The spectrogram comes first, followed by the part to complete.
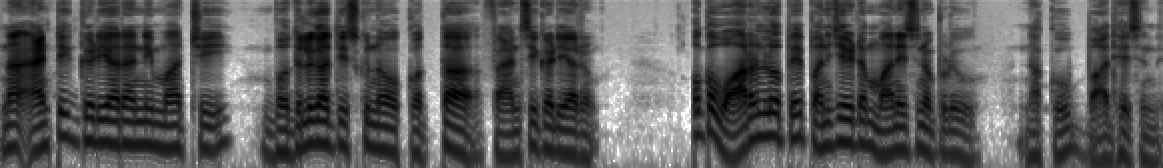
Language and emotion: Telugu, sad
